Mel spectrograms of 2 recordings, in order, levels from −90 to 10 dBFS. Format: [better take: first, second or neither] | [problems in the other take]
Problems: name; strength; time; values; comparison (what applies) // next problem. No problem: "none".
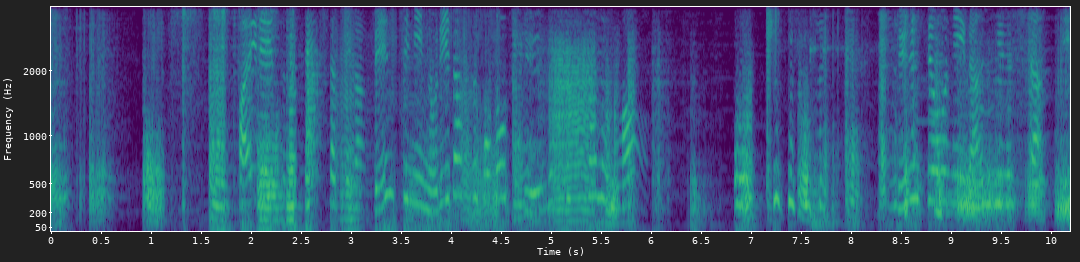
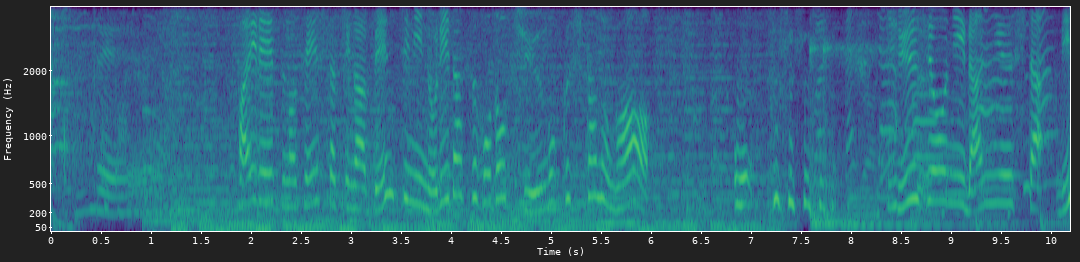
second | noise reduction (neural mask model RNNoise)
